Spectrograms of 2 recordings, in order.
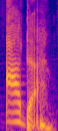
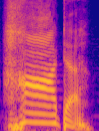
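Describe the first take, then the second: First: A consonant sound is dropped from the word. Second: Every consonant sound in the word is pronounced. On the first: The speaker calls it wrong. "you have to pay attention to elision" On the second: The speaker calls it right. "you say harder"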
